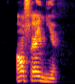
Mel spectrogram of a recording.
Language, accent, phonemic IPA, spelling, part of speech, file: French, Canada, /ɑ̃.fʁɛɲ/, enfreigne, verb, LL-Q150 (fra)-enfreigne.wav
- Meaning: first/third-person singular present subjunctive of enfreindre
